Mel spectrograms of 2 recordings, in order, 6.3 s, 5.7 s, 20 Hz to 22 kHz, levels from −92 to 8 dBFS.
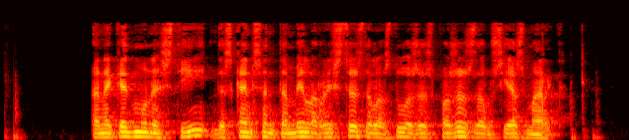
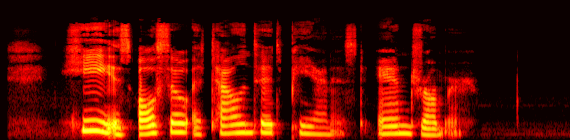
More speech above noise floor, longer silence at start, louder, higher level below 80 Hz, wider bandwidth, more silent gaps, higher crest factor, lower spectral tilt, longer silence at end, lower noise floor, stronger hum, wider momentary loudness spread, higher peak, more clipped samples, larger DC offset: about the same, 56 dB vs 54 dB; second, 0.15 s vs 0.7 s; second, -26 LUFS vs -19 LUFS; first, -54 dBFS vs -72 dBFS; about the same, 11.5 kHz vs 11.5 kHz; neither; about the same, 18 dB vs 20 dB; about the same, -5.5 dB/octave vs -5 dB/octave; second, 0.3 s vs 1.15 s; first, -82 dBFS vs -73 dBFS; neither; second, 6 LU vs 21 LU; second, -10 dBFS vs 0 dBFS; neither; neither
